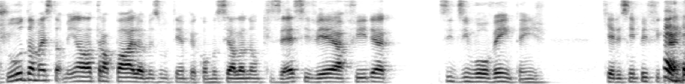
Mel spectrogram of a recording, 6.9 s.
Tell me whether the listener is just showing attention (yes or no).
no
